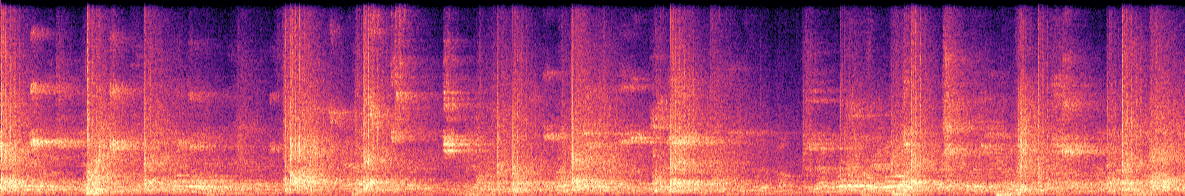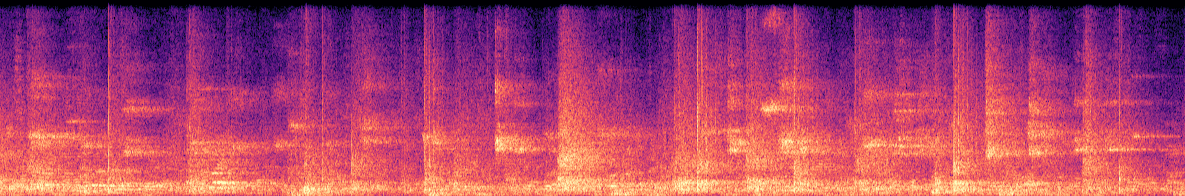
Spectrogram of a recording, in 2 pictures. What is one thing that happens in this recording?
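A squash ball smacks sharply against the walls in a quick rally, echoing around the court.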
